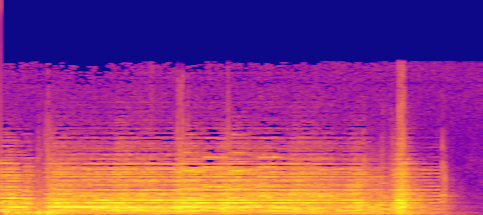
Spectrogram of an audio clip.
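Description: Accordion ensemble playing a long held chord that closes with a short accented stab about four seconds in and then dies away: the end of the piece.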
